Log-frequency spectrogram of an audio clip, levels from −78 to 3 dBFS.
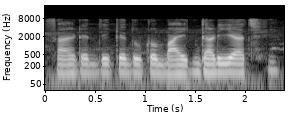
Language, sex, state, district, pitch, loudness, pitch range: Bengali, male, West Bengal, Cooch Behar, 120 Hz, -16 LUFS, 115-125 Hz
